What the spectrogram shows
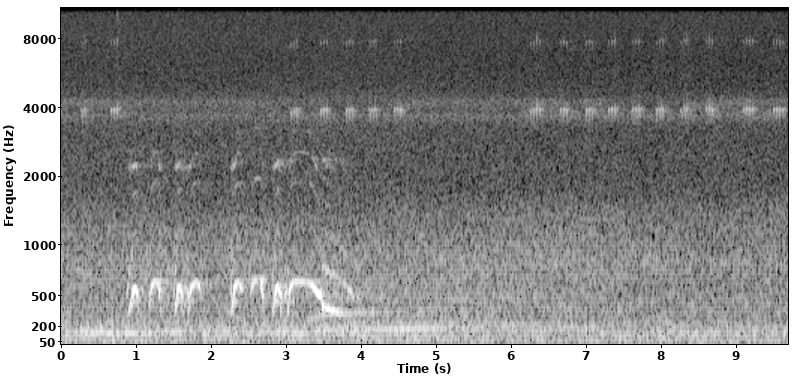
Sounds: Insect, Bird, Wild animals, Animal, Cricket

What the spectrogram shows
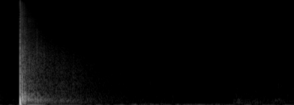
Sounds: Fireworks, Explosion

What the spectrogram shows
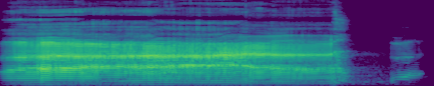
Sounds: Human voice

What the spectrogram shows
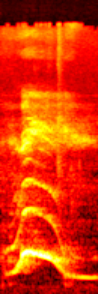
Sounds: Human voice, Speech

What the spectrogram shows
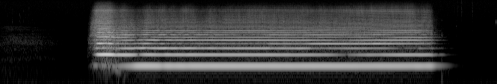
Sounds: woodwind instrument, Music, Musical instrument

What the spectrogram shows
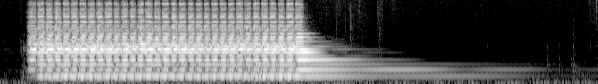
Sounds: Music, Bowed string instrument, Musical instrument

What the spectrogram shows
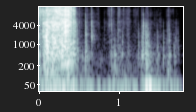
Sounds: Tearing

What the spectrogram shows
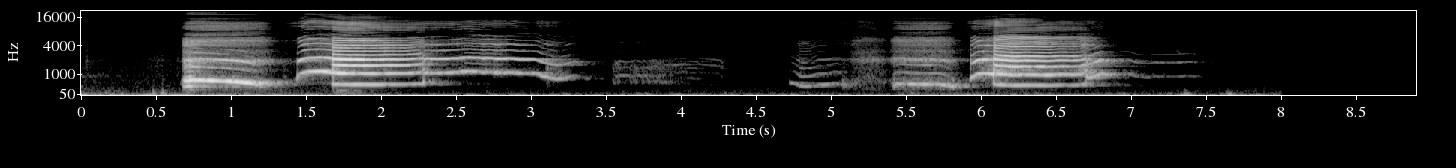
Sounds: sobbing, Human voice

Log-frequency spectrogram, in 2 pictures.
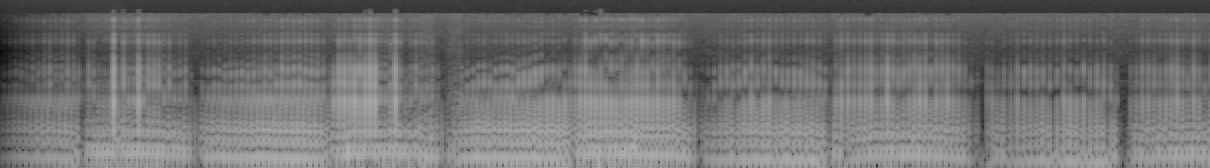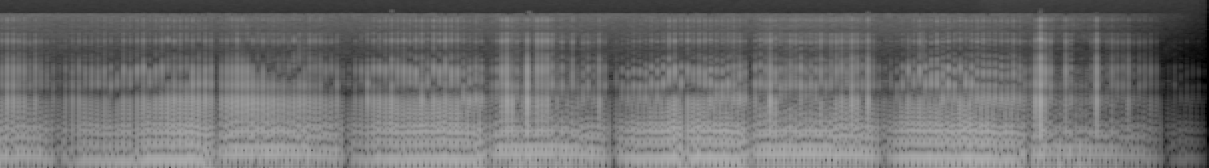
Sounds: Purr, pets, Animal, Cat

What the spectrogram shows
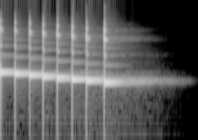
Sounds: Musical instrument, Music, Mallet percussion, xylophone, Percussion

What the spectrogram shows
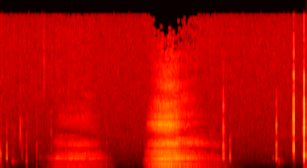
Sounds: Human voice, Respiratory sounds, Breathing

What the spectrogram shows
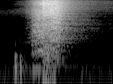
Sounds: Explosion, Fireworks

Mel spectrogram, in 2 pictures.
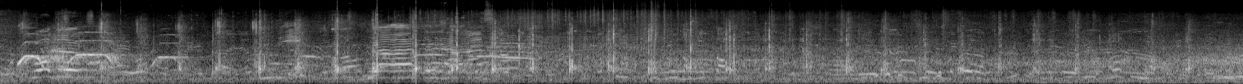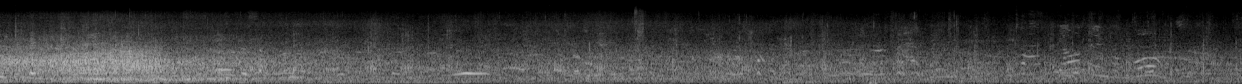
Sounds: livestock, Animal

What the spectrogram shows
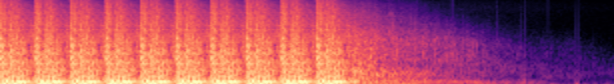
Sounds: Explosion, gunfire

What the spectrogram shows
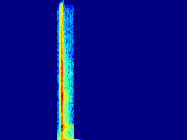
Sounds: Hands, Finger snapping

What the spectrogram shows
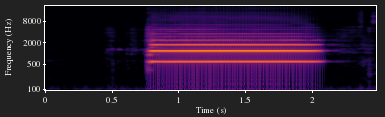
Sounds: Music, Musical instrument, Wind instrument

